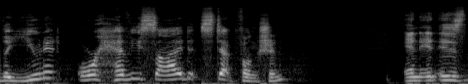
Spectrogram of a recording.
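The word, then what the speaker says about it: Heaviside: after a person and you say heavy but it's oliver heavyside and so there's not an ea in there not did i spell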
